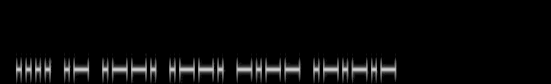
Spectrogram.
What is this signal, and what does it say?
Morse code, heard as a keyed tone, about 25 wpm, 700 Hz. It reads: HAPPY.
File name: practice / 25wpm / Sentences with 2-Word Phrases - 25wpm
